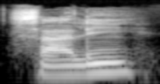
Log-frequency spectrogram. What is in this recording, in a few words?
"saliñ", Apatani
